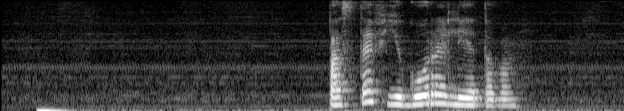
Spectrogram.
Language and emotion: Russian, neutral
